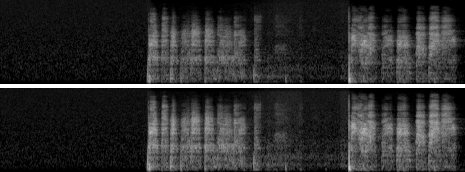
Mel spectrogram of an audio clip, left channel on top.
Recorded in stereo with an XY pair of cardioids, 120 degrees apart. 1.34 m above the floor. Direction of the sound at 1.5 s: 35° right.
